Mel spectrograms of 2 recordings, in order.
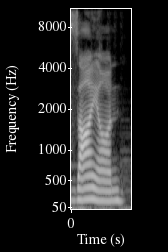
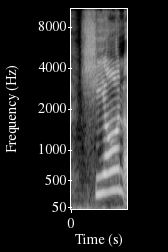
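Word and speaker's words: Xion: Zion you're thinking of is it xon I think it's pronounced Zion but I feel like that's wrong Peppers W no Shion okay y okay she on it's the only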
